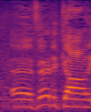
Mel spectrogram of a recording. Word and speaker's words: Verdegal: Holland car of Robin Verdequal. I think that's how you pronounce his name again. Verdegal even. Is that the Q origin? No, it's a G. Verdegal.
